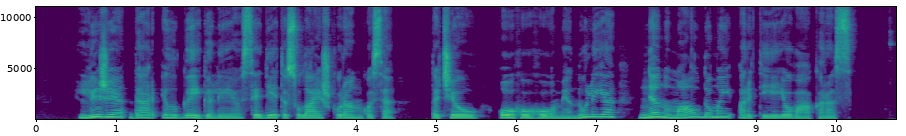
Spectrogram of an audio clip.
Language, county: Lithuanian, Kaunas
